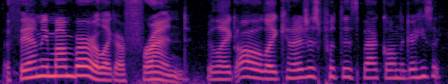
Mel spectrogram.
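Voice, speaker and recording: A young adult woman co-hosting a podcast, talking in a chatty, animated way with plenty of swearing. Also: on the high side, clean tone. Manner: chatty, animated, profane, quick to laugh. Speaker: podcast co-host. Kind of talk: casual chat.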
